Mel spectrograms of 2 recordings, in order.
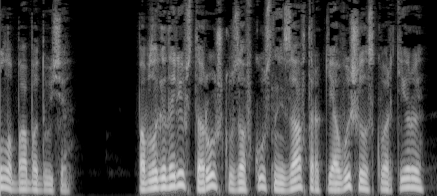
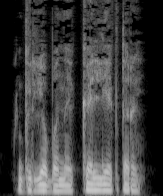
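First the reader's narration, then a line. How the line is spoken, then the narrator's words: Hissing. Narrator (Russian): прошипел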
